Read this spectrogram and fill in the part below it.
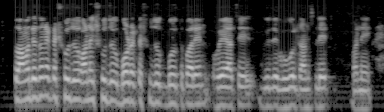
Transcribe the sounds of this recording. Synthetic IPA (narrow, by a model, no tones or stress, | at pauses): t̪oamad̪eɾd͡ʑonːoɛkʈaʃud͡ʑoɡɔnekʃud͡ʑoɡbɔɾoɛk̚ʈaʃud͡ʑoɡ̚bolt̪epaɾenɦoeat͡ɕʰed̪ud͡ʑeɡuɡəlʈɾansleʈ | mane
